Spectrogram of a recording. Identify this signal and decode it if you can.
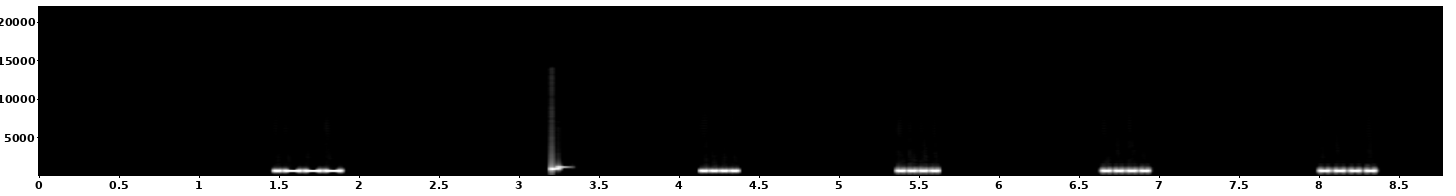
Morse code, heard as a keyed tone, about 33 wpm, spaced as for 8 wpm, 700 Hz. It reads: J HHHH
